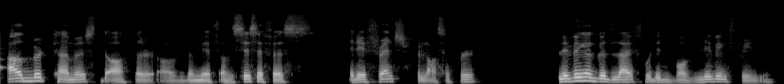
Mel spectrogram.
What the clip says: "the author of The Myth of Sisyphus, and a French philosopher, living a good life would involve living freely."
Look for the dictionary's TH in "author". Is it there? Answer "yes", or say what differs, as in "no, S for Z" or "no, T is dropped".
yes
